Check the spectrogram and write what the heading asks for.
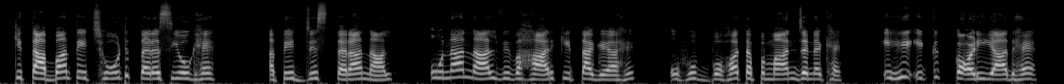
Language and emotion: Punjabi, disgusted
